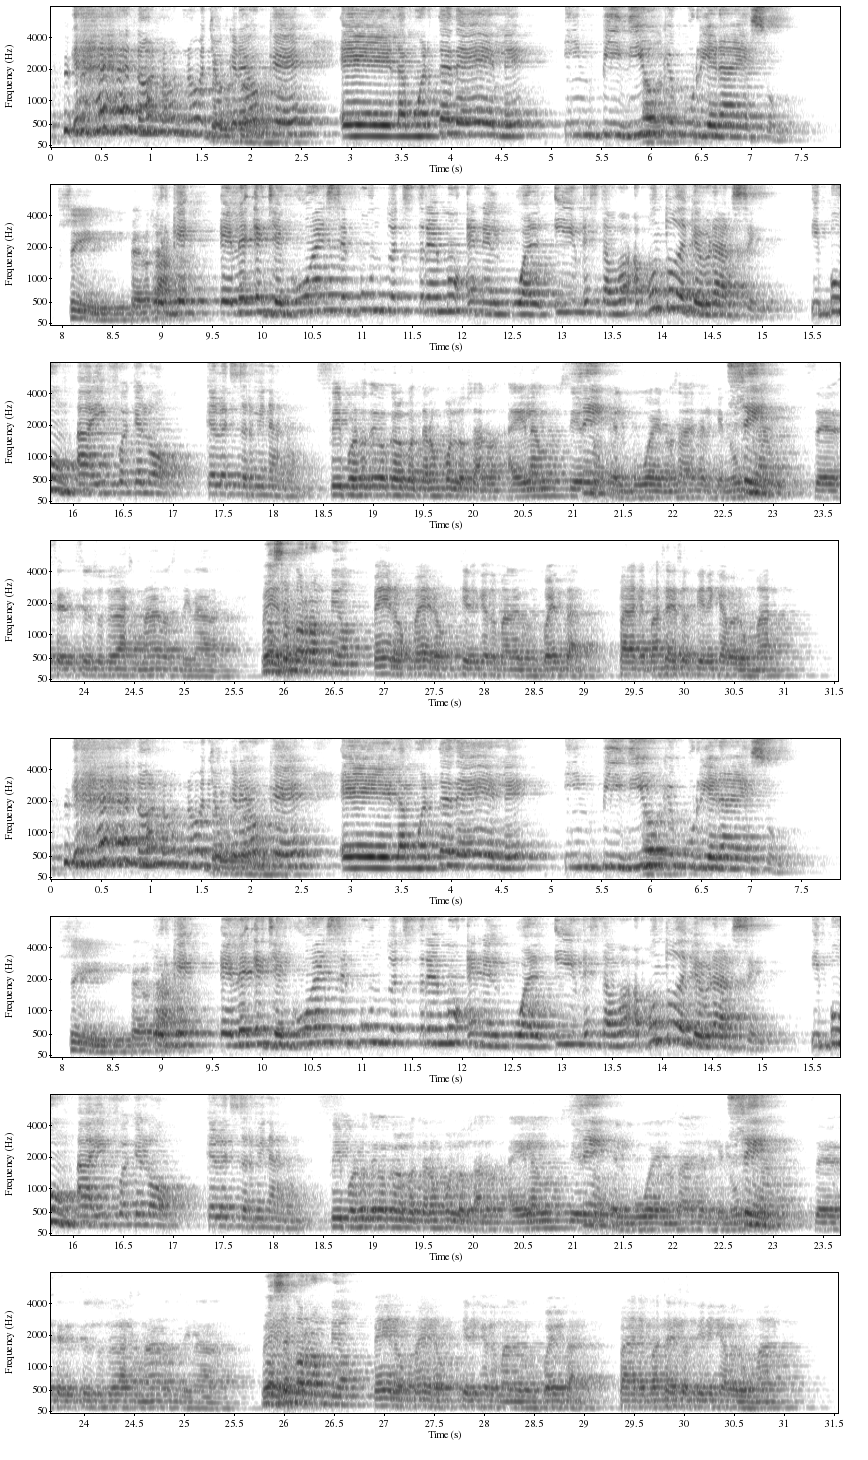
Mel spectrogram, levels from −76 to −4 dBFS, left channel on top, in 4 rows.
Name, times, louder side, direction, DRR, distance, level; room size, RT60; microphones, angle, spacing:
voice 1, 0.2-4.7 5.1-7.3 8.9-9.3 9.6-15.0 15.5-17.0 17.3-18.3 21.1-21.4 22.6-23.0 25.8-26.7, equal, 20° left, 4 dB, 5.7 m, -26 dB
voice 2, 1.6-2.4 5.9-6.2 8.0-9.1 18.5-23.0 23.4-25.4 25.8-26.1 26.9-29.0 29.4-30.9, left 1 dB, 55° left, 5 dB, 5.0 m, -29 dB
29.0 x 19.5 x 9.7 m, 0.93 s
head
